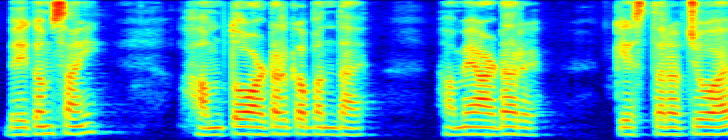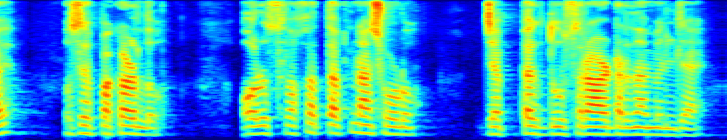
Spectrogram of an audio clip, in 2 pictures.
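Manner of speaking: low, unhurried voice of a rustic outlaw; matter-of-fact henchman, low-voiced; brazen bandit henchman. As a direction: pitch it down as a bandit under orders. Bandit Bakhshu speaks in the story.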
